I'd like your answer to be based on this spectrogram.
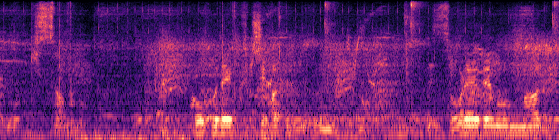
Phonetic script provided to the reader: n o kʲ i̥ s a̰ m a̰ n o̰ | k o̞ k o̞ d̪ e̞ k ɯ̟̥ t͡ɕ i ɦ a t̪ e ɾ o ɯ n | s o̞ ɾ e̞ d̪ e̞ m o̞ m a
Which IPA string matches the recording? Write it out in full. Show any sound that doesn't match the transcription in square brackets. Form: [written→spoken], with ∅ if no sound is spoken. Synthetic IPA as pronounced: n o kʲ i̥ s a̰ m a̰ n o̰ | k o̞ k o̞ d̪ e̞ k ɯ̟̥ t͡ɕ i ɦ a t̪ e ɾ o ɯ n | s o̞ ɾ e̞ d̪ e̞ m o̞ m a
